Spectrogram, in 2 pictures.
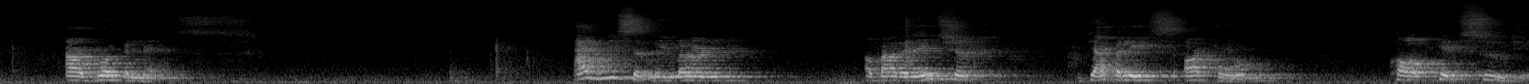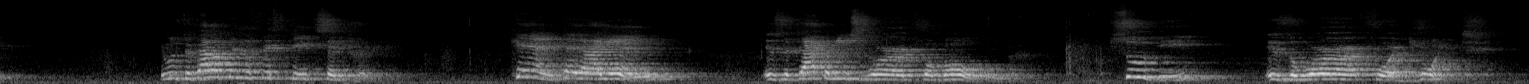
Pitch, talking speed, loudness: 230 Hz, 65 wpm, -23 LUFS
